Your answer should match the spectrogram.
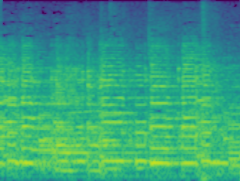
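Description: A blues guitar playing alone, a quick run of single notes and chords with no bass or drums under it, as the intro of a live fast blues number.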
